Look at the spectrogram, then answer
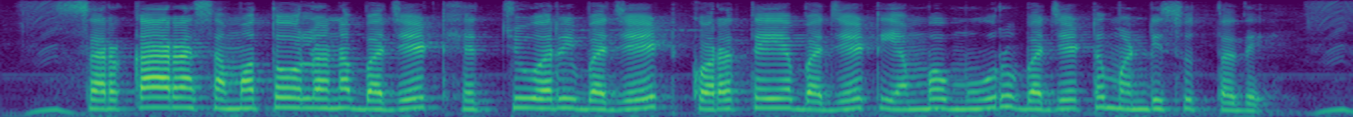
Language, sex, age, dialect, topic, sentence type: Kannada, female, 36-40, Mysore Kannada, banking, statement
